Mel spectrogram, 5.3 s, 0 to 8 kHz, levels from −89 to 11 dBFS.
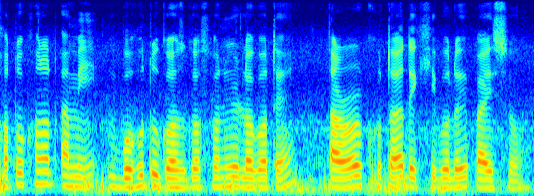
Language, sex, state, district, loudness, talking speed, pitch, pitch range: Assamese, male, Assam, Sonitpur, -19 LUFS, 125 wpm, 145 Hz, 135-155 Hz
